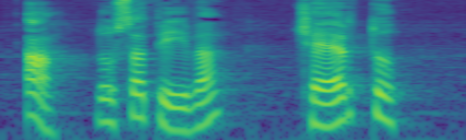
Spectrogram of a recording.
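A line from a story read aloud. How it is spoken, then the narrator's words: Plain. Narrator (Italian): disse l'altro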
